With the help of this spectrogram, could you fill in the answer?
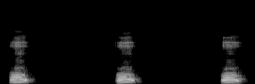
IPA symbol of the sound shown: m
